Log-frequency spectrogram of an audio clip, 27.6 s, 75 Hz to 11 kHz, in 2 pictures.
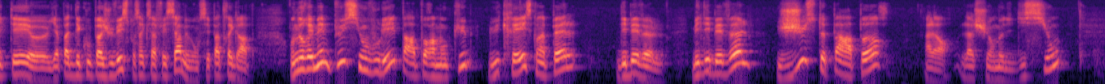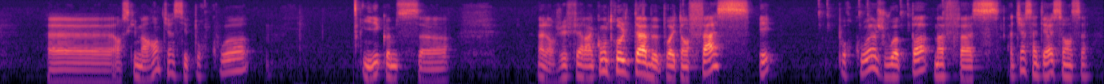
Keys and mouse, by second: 0.0-1.8 middle drag, 2.2 middle click, 6.6 click, 9.3 Tab, 21.4 ctrl+Tab, 24.0-24.7 drag.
